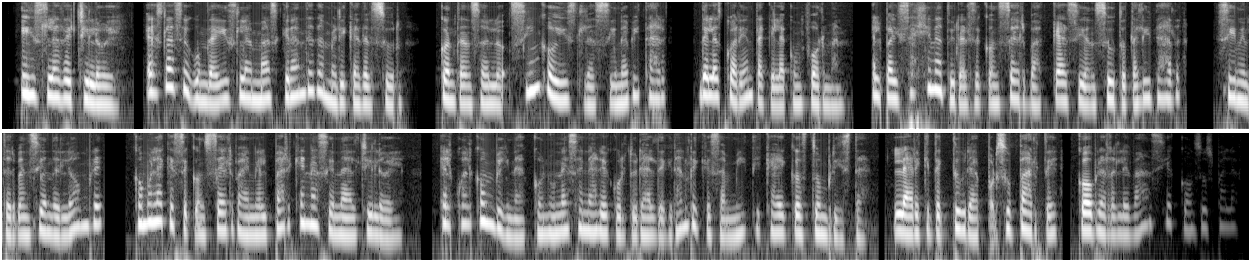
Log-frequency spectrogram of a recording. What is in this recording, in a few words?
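Spanish Latin America female narrative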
